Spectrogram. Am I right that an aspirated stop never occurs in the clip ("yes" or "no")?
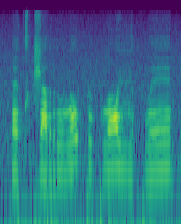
yes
